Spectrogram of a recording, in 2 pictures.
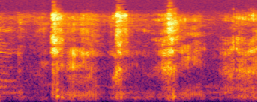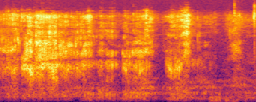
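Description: Two dogs growling as they play-fight, with a few short sharp sounds in the first couple of seconds.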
